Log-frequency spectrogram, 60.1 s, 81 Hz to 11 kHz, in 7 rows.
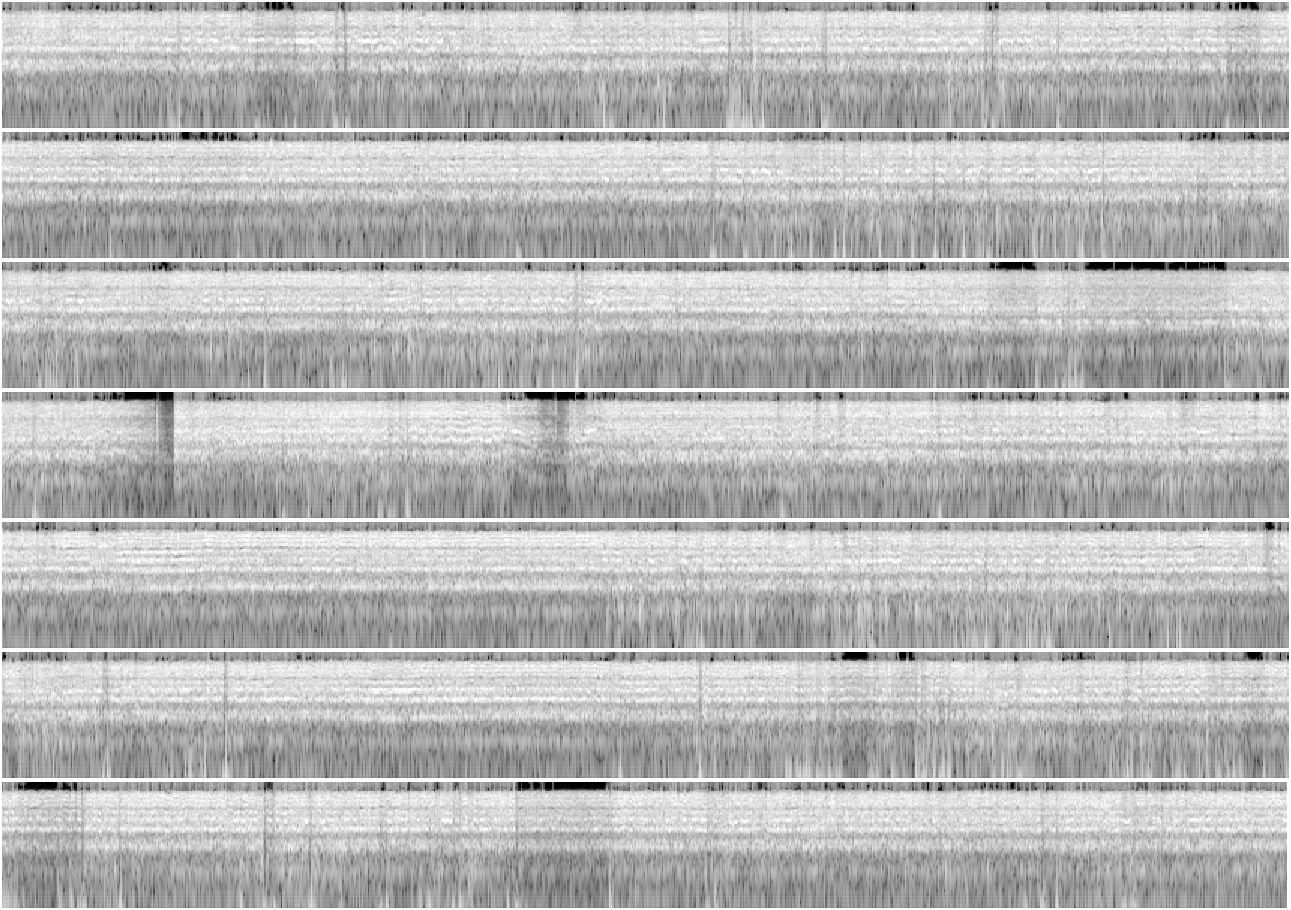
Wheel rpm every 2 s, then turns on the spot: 230, 230, 230, 230, 230, 230, 230, 230, 230, 240, 230, 230, 210, 140, 170, 200, 230, 230, 240, 230, 230, 220, 230, 230, 230, 230, 230, 230, 230, 230.
none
